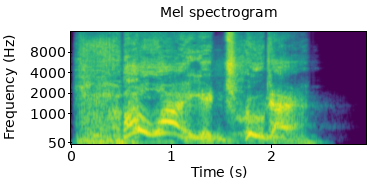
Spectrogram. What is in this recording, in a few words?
Male Mummy Attack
